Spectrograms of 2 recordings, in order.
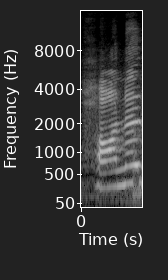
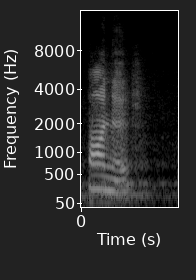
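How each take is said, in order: First: The word starts with an audible h sound. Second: The word starts with a vowel, no h. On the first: The speaker calls it wrong. "हॉनर नहीं बोले" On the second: The speaker calls it right. "ये silent रहता है"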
